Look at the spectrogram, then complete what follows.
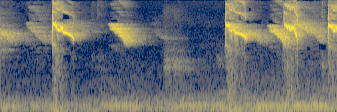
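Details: Oriental white-eye chirping to rouse another white-eye into song: a sharp falling note, a softer slurred whistle, a silent stretch, then a quick string of three bright downslurred chirps.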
